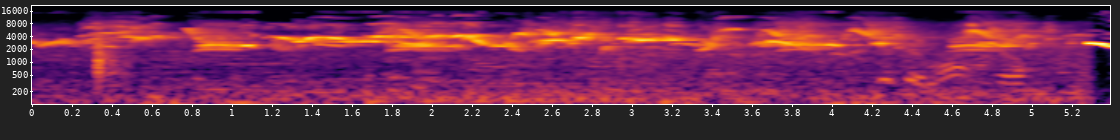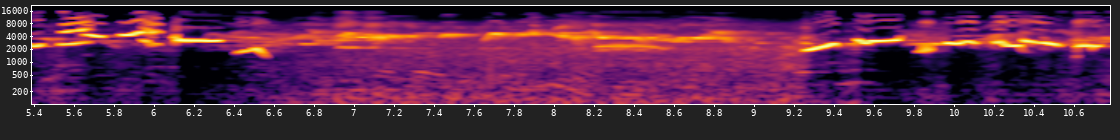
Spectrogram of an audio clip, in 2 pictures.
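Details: Oriental magpie-robin song for provoking singing. It opens with a dense, noisy mass of chirps, then clean, loud whistled phrases with sharp upward and downward sweeps, repeated in short bursts.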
